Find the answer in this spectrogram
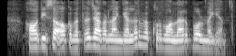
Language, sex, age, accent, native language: Uzbek, male, 25-34, Andijon, Uzbek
